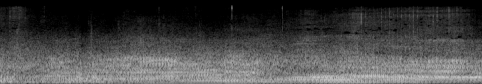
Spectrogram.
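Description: A motor vehicle's engine running nearby, growing louder and rising in pitch about three seconds in, as if revving or pulling away.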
